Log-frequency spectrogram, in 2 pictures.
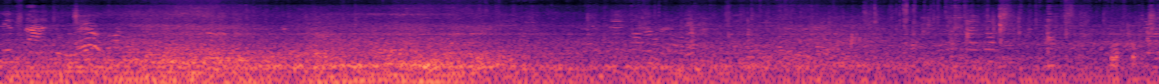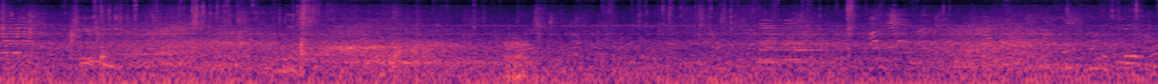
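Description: A knife scrapes and taps on crisp rice cakes.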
